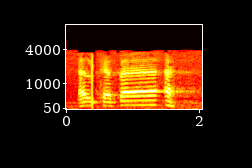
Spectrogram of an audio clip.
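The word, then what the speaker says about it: Al-kafa'ah (الكفاءة): Al-kafa'ah. And for those of you who want to spell it phonetically, it is A-L-K-A-F-A-A, F as in Frank, A-A, apostrophe, A-H, as in Harry, A-H as in Harry, Al-Kafa'ah.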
